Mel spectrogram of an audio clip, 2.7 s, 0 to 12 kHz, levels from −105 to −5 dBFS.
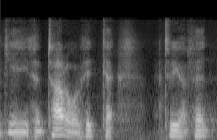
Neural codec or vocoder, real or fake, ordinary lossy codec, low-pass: codec, 16 kHz, 0.5 kbps, FunCodec, trained on LibriTTS, 25 frames a second; fake; none; 7.2 kHz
